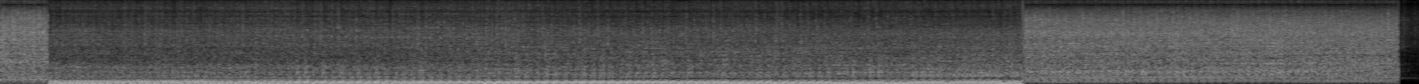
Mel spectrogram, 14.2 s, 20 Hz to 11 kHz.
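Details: Long-sitting Dodge W300 4x4 dump truck V8, revived with new brake cylinder; deep steady idle with even low pulse, then quieter smooth run, no misses or knocks, sounds healthy.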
